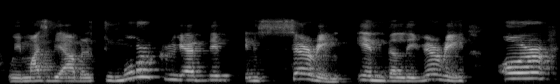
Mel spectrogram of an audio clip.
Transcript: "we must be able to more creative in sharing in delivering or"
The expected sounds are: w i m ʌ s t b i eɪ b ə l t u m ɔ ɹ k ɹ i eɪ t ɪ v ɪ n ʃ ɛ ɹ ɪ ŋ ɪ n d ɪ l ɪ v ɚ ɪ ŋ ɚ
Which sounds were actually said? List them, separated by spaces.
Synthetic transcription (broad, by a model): w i m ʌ s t b i eɪ b ə l t u m ɔ ɹ k ɹ i eɪ t ɪ v ɪ n s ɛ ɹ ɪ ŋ ɪ n d ɪ l ɪ v ɚ ɪ ŋ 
